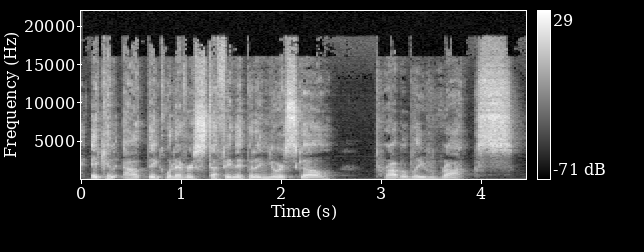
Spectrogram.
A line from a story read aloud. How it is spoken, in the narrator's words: said the Wasp sweetly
